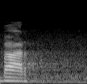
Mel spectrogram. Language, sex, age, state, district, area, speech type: Bodo, male, 18-30, Assam, Kokrajhar, rural, read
